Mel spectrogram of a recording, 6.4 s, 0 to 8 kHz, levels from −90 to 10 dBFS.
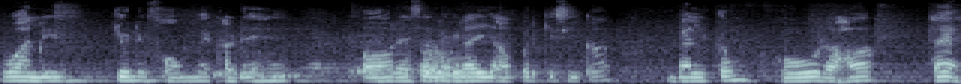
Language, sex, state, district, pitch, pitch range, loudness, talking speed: Hindi, male, Uttar Pradesh, Muzaffarnagar, 140 Hz, 135-145 Hz, -17 LUFS, 160 wpm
